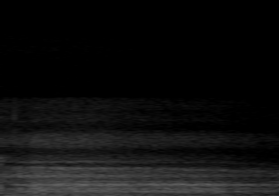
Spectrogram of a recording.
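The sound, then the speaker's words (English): A long, steady exhale during a guided breathing exercise, a soft airy rush of breath that holds evenly for about two seconds before easing off slightly at the end. “Breathing in and breathing out when you don't want to.”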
